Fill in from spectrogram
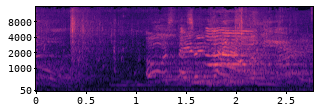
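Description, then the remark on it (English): Water splashes lightly in a small pool as 16 girls test water robots they built from Legos at a robotics workshop, their voices chattering and calling out, growing louder and busier about halfway through. “Once the robots were complete, they took them for an enthusiastic test drive in a small pool.”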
